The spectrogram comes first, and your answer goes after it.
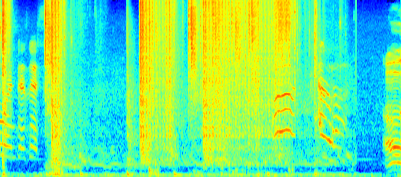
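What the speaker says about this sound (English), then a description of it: "Oh, it's a laser gun." A laser gun fires in the Starfield video game as rapid, sharp zapping bursts that repeat in clusters over steady background game noise, loud and close, with a few chirpy electronic tones mixed in.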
